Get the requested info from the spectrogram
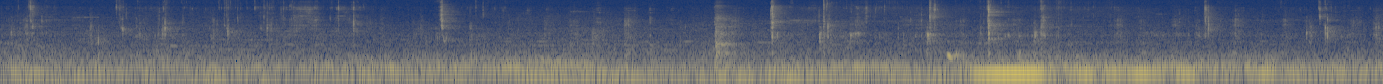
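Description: A person chewing and biting mouthfuls of flaky lachha paratha with paneer curry: many short wet mouth clicks and smacks, with a louder low thump about ten seconds in.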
